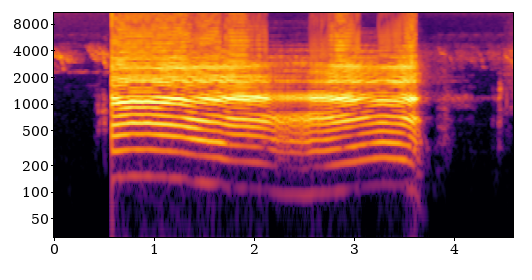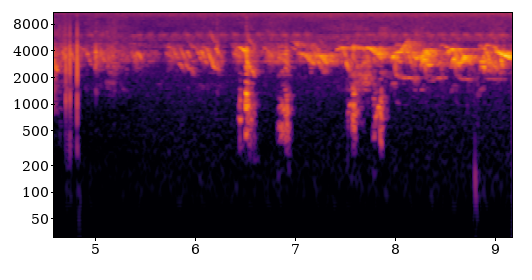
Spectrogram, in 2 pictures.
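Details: Standing village cow mooing for her calf: one loud, rich moo of about three seconds dipping slightly in the middle, followed by background bird twitters and clucking fowl.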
